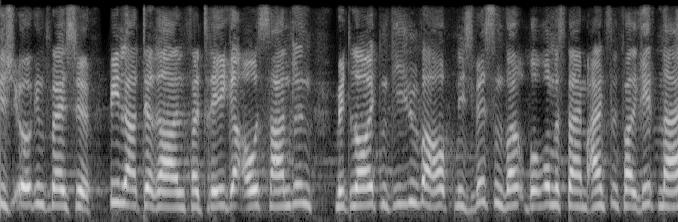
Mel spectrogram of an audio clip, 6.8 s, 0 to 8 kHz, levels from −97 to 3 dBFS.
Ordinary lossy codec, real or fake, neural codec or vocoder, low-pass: none; fake; codec, 16 kHz, 2 kbps, X-Codec, HuBERT features, trained on general audio; 7.2 kHz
